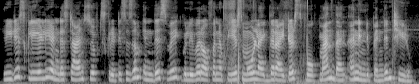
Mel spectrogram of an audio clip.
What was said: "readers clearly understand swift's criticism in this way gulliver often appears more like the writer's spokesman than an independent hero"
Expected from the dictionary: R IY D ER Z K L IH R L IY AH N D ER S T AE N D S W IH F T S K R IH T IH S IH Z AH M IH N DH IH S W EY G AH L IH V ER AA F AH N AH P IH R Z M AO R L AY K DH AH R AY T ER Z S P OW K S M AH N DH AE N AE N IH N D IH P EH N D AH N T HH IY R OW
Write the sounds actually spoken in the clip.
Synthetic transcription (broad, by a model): R IY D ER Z K L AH R L IY AH N D ER S T AE N D S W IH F T S K R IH T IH S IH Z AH M IH N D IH S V EY G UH L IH V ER AA F AH N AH P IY R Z M AO R L AY K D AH R AY T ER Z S P OW K M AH N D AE N AE N IH N D IH P EH N D AH N T HH IY R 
